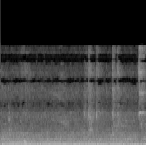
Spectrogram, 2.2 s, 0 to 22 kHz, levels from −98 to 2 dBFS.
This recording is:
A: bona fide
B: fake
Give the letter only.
B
